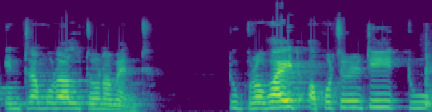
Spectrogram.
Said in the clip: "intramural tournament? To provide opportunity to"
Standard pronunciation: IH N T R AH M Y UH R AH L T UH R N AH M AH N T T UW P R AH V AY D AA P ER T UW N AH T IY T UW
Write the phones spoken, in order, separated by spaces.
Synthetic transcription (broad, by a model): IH N T R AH M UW R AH L T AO R N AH M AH N T T UW P R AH B AY D AA P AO T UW N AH T IY T UW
